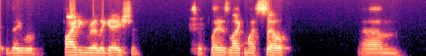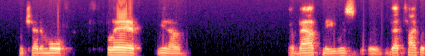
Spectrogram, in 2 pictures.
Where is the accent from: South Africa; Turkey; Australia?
South Africa; moved away; also born or lived in London; Growing up in South Africa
